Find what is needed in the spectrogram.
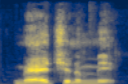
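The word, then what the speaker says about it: Mädchen Amick: got some people in and I recognize um magin aick is how you pronounce her name from I love her man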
